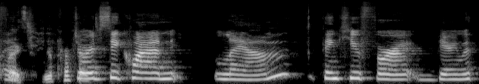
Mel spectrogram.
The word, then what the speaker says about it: Tsz-Kwan Lam: Tsz-Kwan Lam.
